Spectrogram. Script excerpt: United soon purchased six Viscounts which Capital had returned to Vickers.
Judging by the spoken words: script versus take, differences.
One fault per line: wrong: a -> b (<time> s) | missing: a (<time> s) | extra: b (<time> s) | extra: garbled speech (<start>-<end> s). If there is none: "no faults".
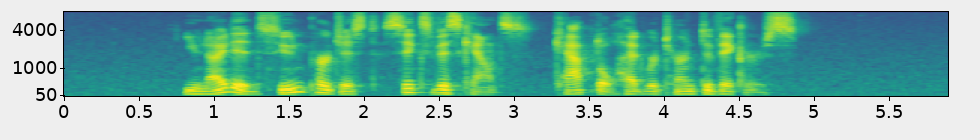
missing: which (3.1 s)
